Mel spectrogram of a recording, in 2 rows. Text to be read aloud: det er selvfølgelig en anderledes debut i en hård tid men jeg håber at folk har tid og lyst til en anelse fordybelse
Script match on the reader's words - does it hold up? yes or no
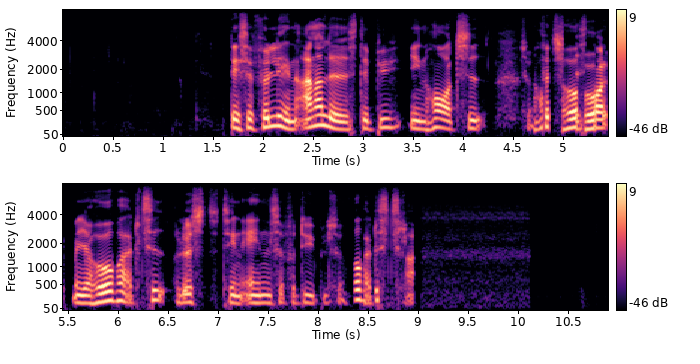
no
